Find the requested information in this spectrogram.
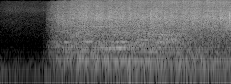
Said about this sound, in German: Zu Beginn der Unterrichtsstunde Glück an dieser Gesamtschule in Delhi ist nur das Plätschern des Monsunregens vor den Fenstern zu hören und ein wenig Murmeln aus anderen Klassenzimmern.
